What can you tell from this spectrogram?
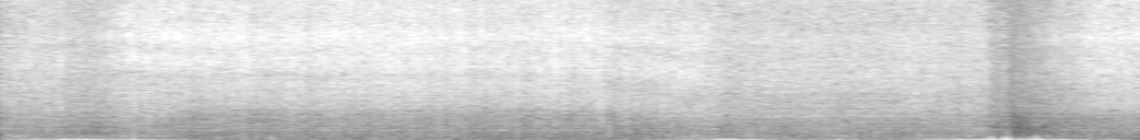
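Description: Chicken tenders searing in a hot skillet: a steady sizzling hiss, with three short, dull low thumps, one about a third of a second in, one near four seconds and one near five seconds.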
